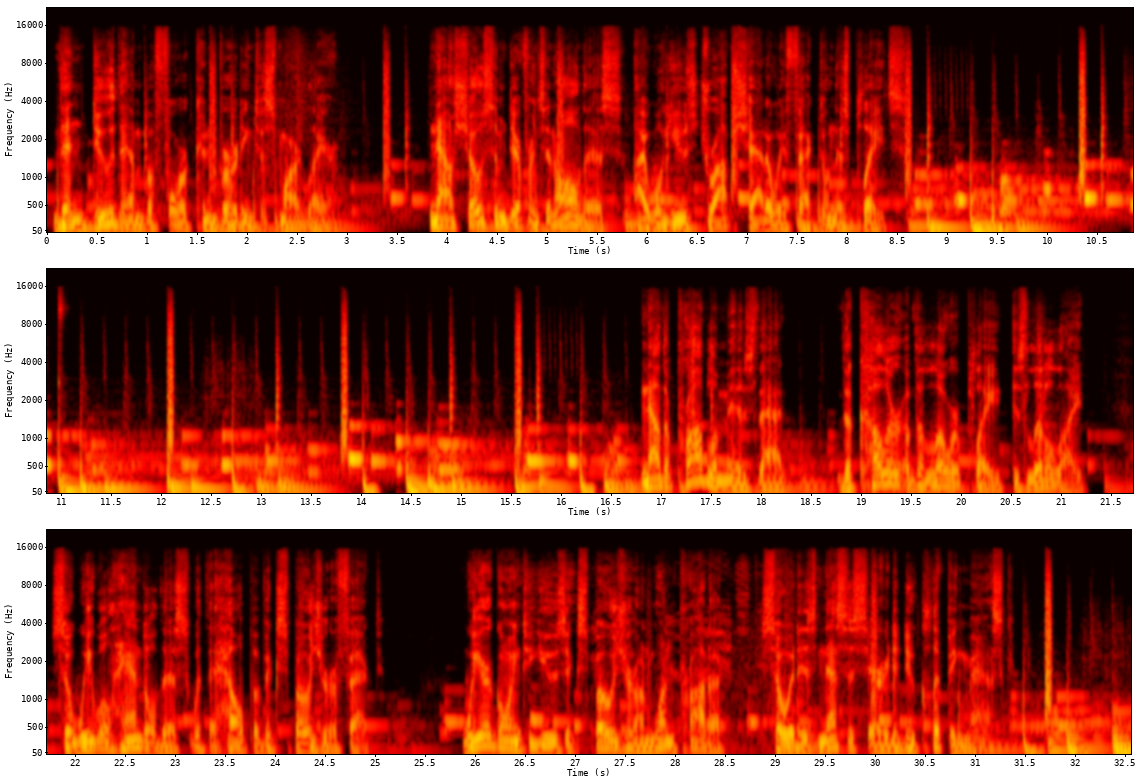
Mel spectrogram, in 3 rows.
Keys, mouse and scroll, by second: 0.4 right click, 2.3 click, 3.4 click, 4.8 click, 6.1 click, 9.1 click, 9.5 click, 9.7 click, 10.3 click, 10.5 click, 11.9 click, 12.6 click, 13.0 drag, 13.2 click, 13.8-14.5 drag, 14.6 click, 15.1-15.7 drag, 16.0 click, 17.4 click, 17.9 click, 19.5 click, 23.8 click, 25.1 click, 28.3 click, 30.5 click, 31.9-32.5 drag.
